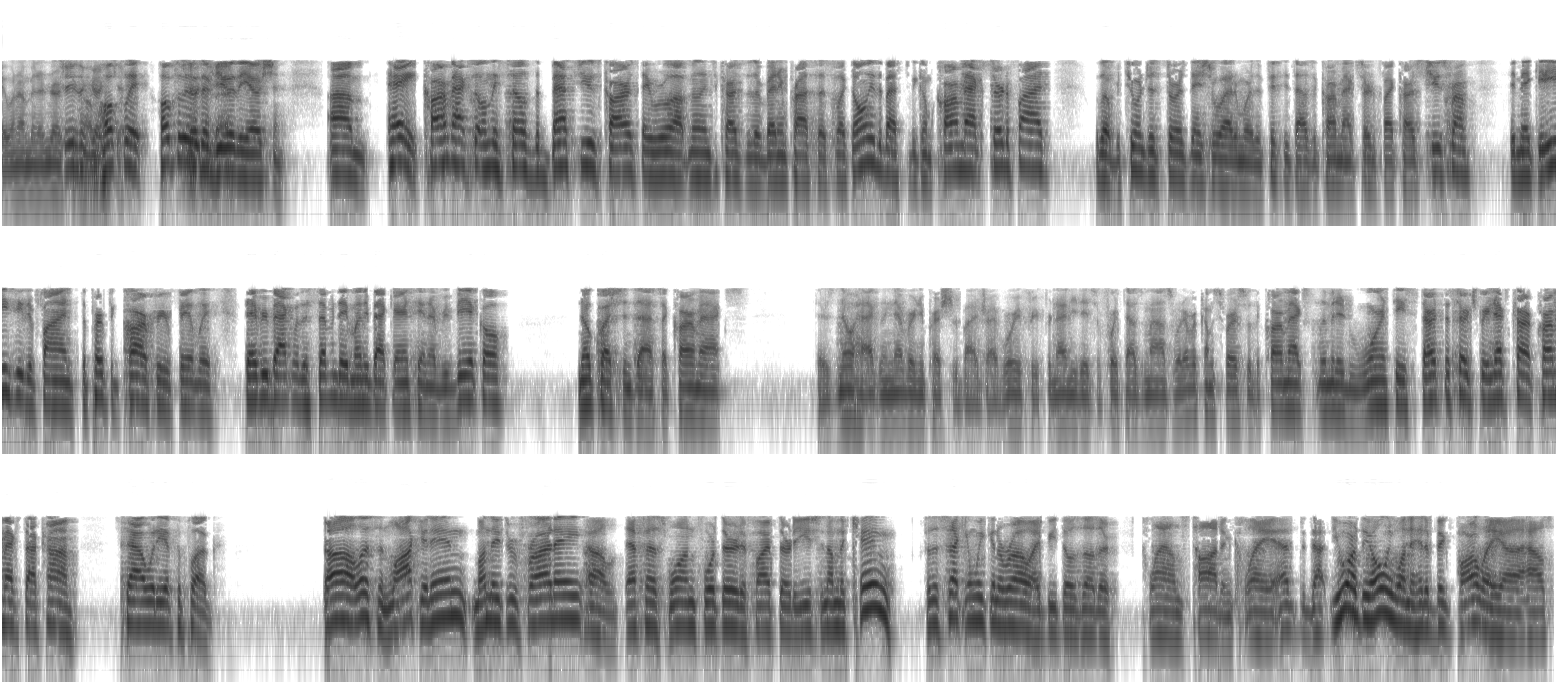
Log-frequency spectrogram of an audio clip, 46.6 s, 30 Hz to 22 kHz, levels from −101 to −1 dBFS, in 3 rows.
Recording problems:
garbled, watery; badly; nothing above 4 kHz
abrupt cut into speech; at the start

